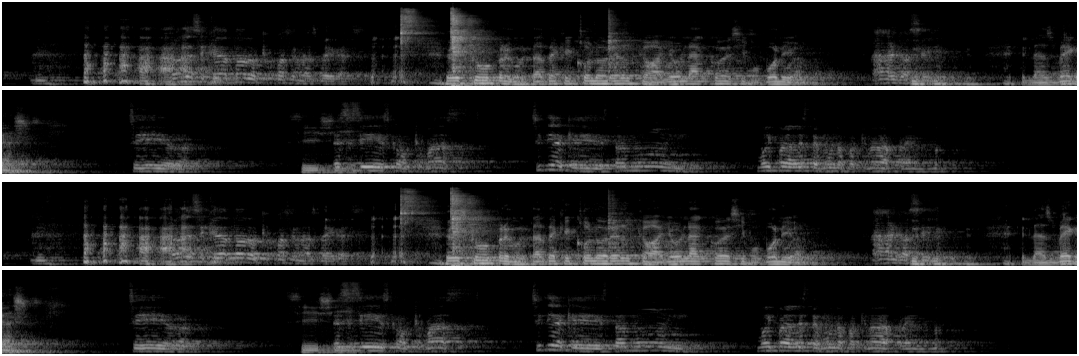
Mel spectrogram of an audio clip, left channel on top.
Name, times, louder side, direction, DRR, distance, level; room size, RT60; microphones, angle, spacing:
voice 1, 1.0-2.2 4.0-8.1 9.1-11.4 13.6-14.3, right 1 dB, 65° right, 3 dB, 1.7 m, -31 dB
voice 2, 1.7-3.6 8.7-9.4 12.0-12.6 14.1-15.3 16.0-17.7 18.3-20.1, equal, 20° right, 0 dB, 3.0 m, -36 dB
sound 1, 2.0-9.5, left 2 dB, ahead, 4.1 m, -38 dB
29.5 x 12.0 x 9.0 m, 1.5 s
head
